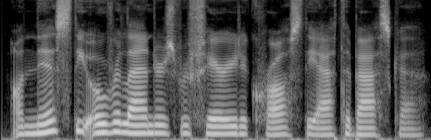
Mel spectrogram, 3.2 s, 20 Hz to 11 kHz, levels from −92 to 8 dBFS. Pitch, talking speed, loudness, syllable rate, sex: 175 Hz, 165 wpm, -16 LUFS, 5.8 syllables/s, female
